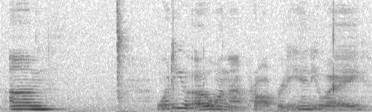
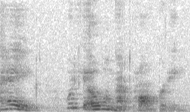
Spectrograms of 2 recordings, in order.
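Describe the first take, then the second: First: It sounds hesitant and unsure. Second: It sounds direct and confident.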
